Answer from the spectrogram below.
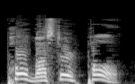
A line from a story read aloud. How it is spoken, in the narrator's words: the farmer hollered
